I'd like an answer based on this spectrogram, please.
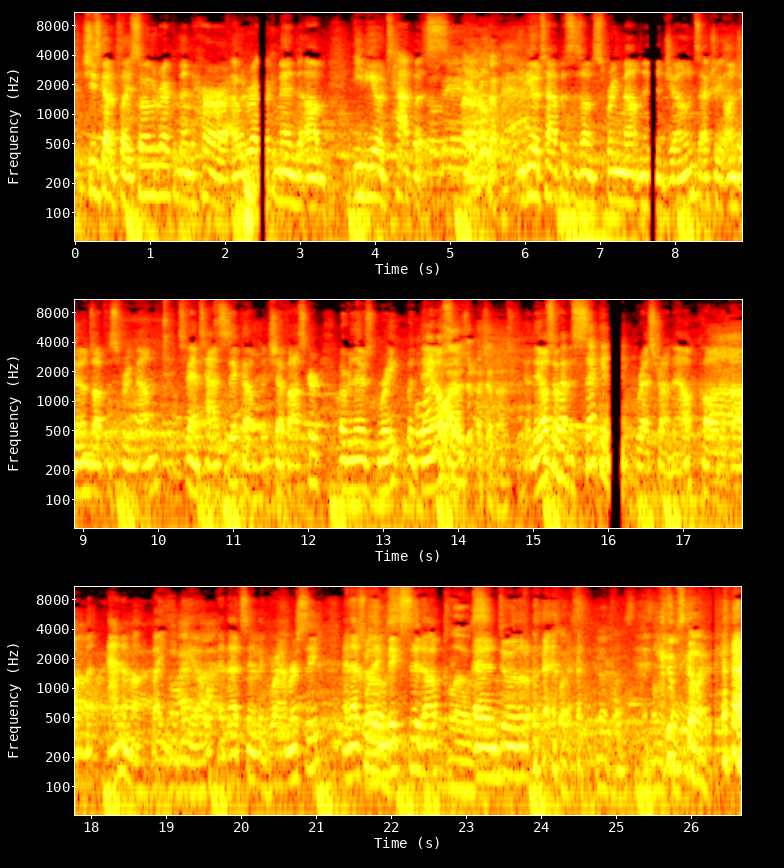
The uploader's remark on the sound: Live at the Peppermint Hippo!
